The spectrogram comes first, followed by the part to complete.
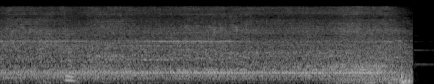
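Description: Pressure washer running, its water jet rinsing snow foam off a car's bodywork: a steady rush of spray with a faint hum underneath.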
